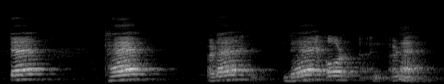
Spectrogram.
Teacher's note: जीभ जो है ना ऊपरी भाग से, जीभ के ऊपरी भाग से मुड़ जाती है, मतलब एक योगा टाइप करती है, तो इसलिए इनको मूर्धन्य, इसलिए इनको मूर्धन्य या मूर्धा भी कहते हैं।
